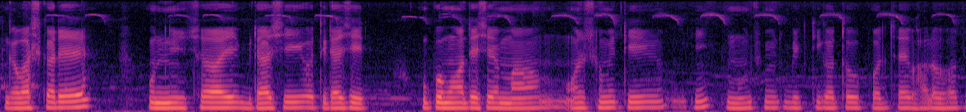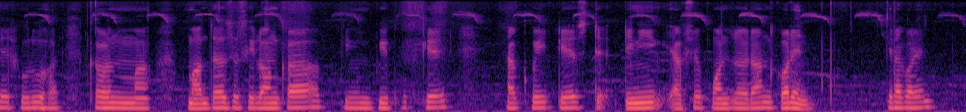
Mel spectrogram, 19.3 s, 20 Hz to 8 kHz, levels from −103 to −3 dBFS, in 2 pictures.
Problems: none marked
